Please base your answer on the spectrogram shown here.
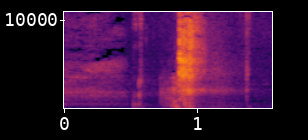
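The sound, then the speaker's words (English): A single human sneeze: a short intake of breath, then a sharp, loud burst that quickly trails off, heard alone without talk. “that was a sneeze”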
